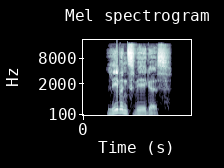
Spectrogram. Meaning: genitive of Lebensweg
- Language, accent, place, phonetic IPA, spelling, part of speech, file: German, Germany, Berlin, [ˈleːbn̩sˌveːɡəs], Lebensweges, noun, De-Lebensweges.ogg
